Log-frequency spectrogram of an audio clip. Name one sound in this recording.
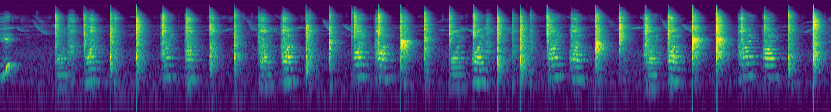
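A man chants in short rhythmic syllables.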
